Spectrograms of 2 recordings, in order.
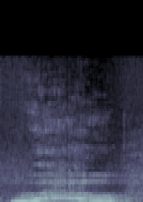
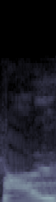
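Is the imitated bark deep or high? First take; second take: deep; high. First: The bark is deep and loud. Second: The bark is high and light. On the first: "die haben alle eine tiefe Stimme. Die ballen aus dem Bauch raus" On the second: "nicht bloß"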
